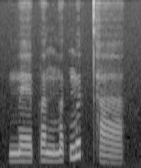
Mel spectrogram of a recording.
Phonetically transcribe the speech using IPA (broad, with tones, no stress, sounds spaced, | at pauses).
m ɛː˨ p ɐ˨ ŋ m ɐ˨˥ k̚ m ɵ˥ t̚ t̪ʰ aː˨˩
